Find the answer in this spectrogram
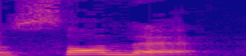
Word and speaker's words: solid: 去爆破，不能读成 solid， solid，舌头不做动作能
